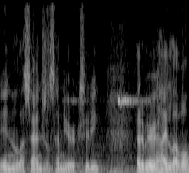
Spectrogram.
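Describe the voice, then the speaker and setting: Talking at a very fast pace with an American accent, a man with a medium pitch and lively intonation is heard over noticeable background noise. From Colorado (Denver), New Mexican roots. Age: 70s. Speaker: artist and youth nonprofit founder. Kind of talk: interview. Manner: halting, self-correcting.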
